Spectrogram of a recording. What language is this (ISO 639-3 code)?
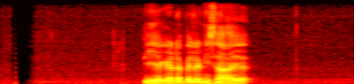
sin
